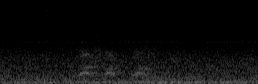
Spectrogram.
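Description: Footsteps walk across a wooden floor.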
